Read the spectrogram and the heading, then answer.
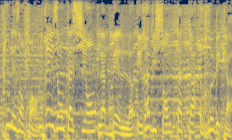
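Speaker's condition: No condition

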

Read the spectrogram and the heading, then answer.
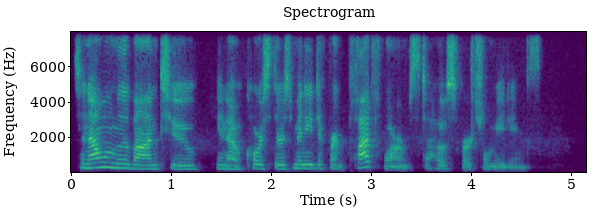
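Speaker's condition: No condition

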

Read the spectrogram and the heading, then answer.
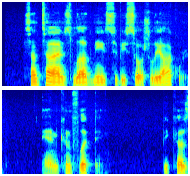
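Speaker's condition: No condition

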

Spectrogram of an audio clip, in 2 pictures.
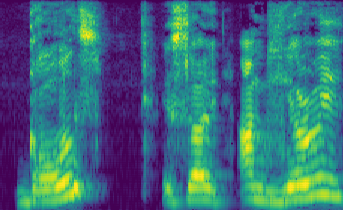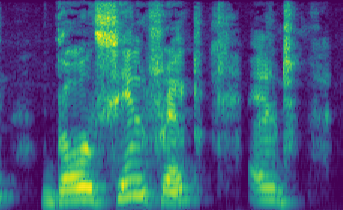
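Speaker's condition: Dysarthria post-stroke; speech highly affected, lost most mobility, vision and hearing also affected; initially unable to communicate by text or voice, often not understood, now more understandable

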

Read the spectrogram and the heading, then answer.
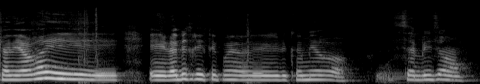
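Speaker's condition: Down syndrome (trisomy 21); extra copy of chromosome 21

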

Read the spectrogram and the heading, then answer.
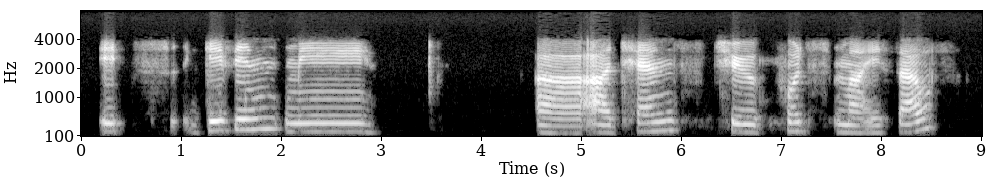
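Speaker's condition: Aphasia after stroke; aphasia from stroke 4 years ago; could not talk at all first week, talking restored by therapist Jennifer Kurtz

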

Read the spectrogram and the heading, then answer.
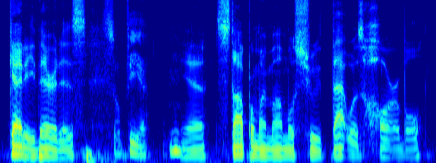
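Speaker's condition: No condition

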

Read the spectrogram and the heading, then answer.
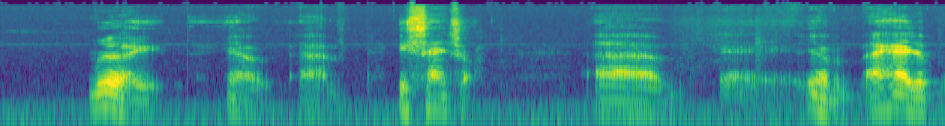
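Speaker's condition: Tongue cancer surgery; slight slur, talks okay

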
